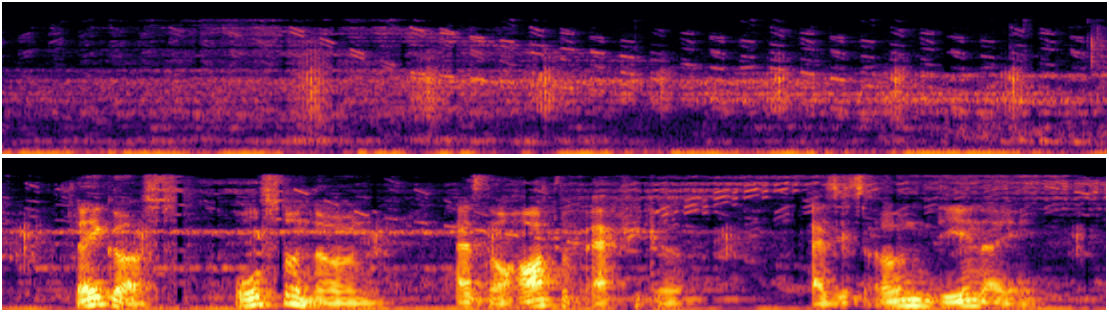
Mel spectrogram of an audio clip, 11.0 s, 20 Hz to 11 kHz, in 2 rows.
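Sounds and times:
small high chirps: 0.2s - 11.0s
croak-like animal call: 0.3s - 10.8s.

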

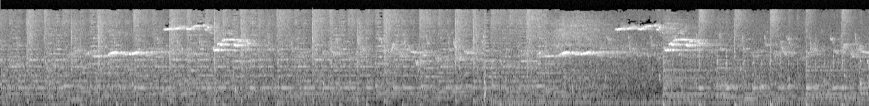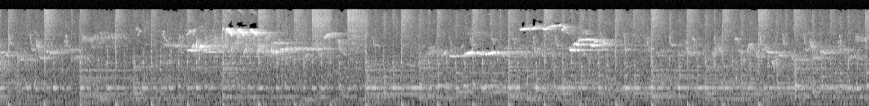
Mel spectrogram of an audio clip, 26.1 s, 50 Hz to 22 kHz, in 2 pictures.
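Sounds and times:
music with steady beat: 0.0s - 9.1s, 9.9s - 26.0s
bird-like chirps: 0.0s - 26.0s.

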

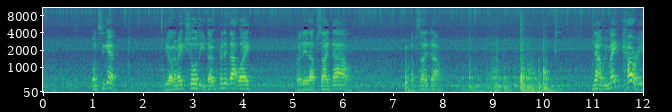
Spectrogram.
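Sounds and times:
dishes and pans clattering: 8.5s - 10.4s.

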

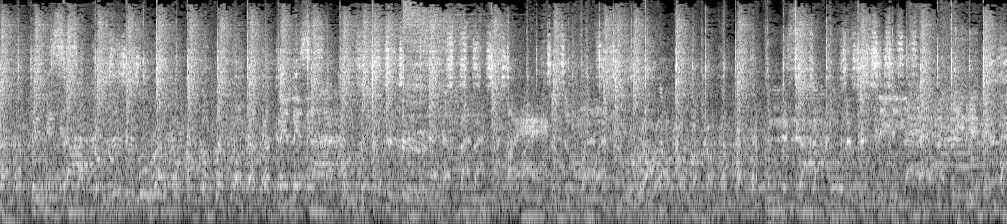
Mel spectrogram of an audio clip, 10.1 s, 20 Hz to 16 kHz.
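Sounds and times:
bass line: 0.0s - 10.0s
electric guitar: 0.0s - 10.0s
fast drum beat: 0.0s - 10.0s.

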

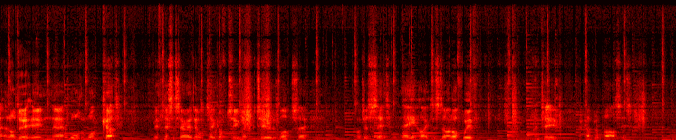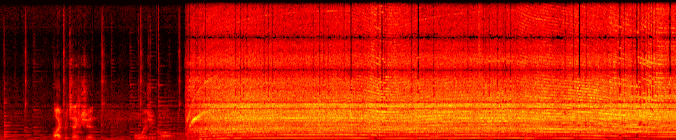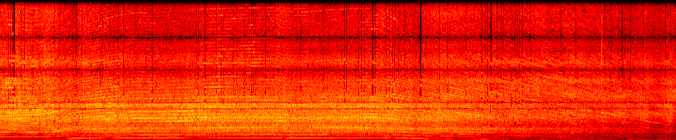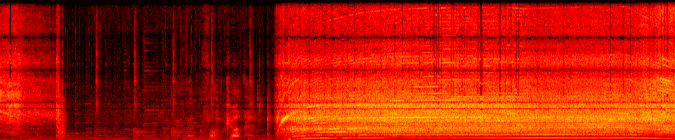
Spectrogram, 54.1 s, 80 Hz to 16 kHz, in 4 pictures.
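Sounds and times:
electric router cutting wood: 17.2s - 42.0s, 46.0s - 54.0s.

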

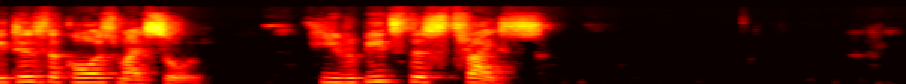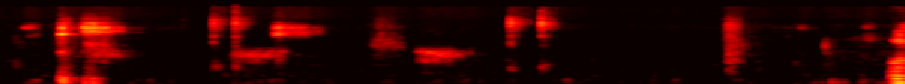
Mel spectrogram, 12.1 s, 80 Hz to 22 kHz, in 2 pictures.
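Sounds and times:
faint clicks: 7.4s - 8.0s, 9.4s - 9.8s.

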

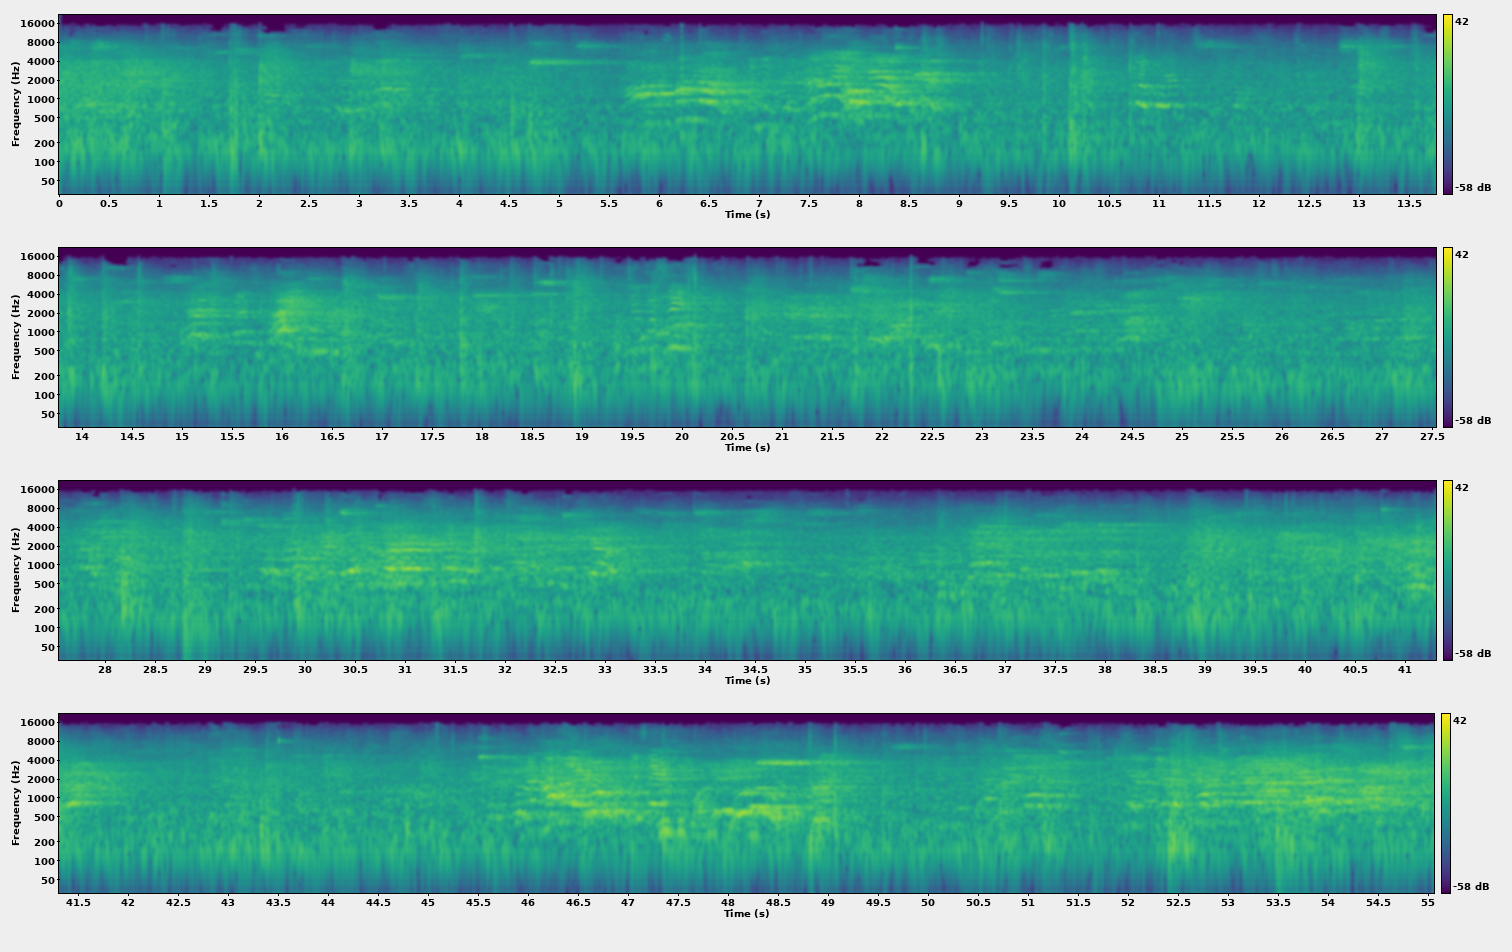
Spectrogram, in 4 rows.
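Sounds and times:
sharp ball impacts: 1.0s - 2.3s, 9.2s - 10.8s
short high shoe squeaks: 4.0s - 5.6s, 17.0s - 19.0s, 21.6s - 23.7s, 45.4s - 45.8s
people calling out: 45.4s - 49.4s
children shouting: 45.8s - 49.1s.

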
